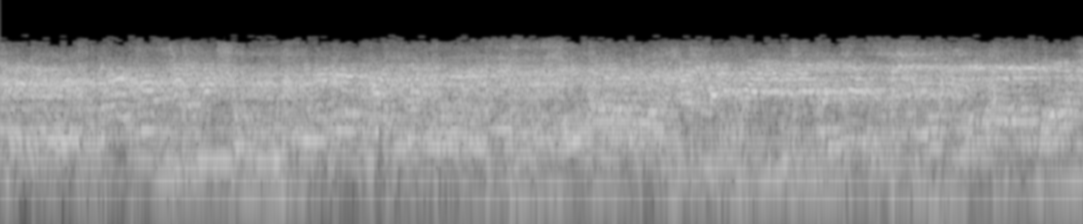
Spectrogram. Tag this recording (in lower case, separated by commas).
roll, music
